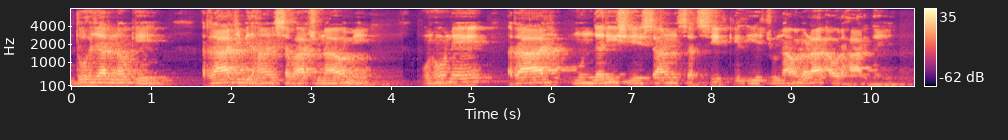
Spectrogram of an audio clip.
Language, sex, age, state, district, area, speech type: Hindi, male, 45-60, Uttar Pradesh, Prayagraj, rural, read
